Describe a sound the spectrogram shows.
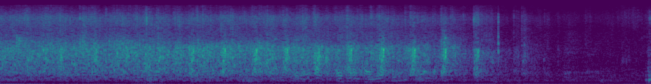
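An audience applauds in a large hall, then the applause fades.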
